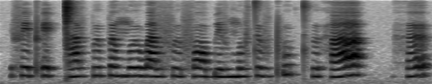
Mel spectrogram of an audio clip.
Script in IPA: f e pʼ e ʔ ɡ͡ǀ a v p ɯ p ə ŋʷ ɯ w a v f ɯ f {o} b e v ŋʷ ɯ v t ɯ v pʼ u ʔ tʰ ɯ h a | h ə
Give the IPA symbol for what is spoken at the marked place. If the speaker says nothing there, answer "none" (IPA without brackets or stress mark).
ɔ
